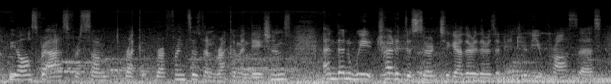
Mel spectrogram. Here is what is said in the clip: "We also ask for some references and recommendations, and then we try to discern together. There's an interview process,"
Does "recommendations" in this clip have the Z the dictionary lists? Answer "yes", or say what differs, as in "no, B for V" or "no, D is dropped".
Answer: yes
